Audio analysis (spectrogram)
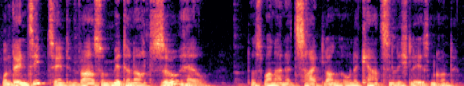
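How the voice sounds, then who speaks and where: An actor playing a learned gentleman in an audio drama, chatting in old-fashioned educated diction. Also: medium pitch, big pitch swings, normal speed, gravelly, a little hiss or hum. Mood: intrigued. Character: learned gentleman guest marvelling at celestial oddities.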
